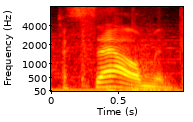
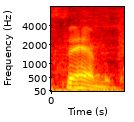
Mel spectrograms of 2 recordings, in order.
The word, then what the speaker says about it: salmon: This guy literally said salmon when referring to salmon. Yes, salmon with an L.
